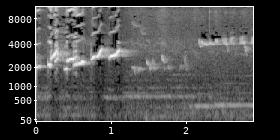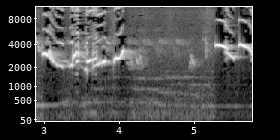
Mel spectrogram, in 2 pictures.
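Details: Oriental magpie-robin lure song, rapid rising whistled phrases in two bursts with a high whistle between, over a soft low hum.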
